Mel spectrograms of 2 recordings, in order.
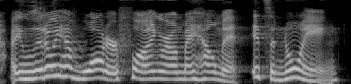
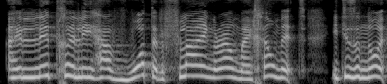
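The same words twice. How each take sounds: First: Said in the usual way. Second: Higher-pitched, badly faked French accent; attempted French accent. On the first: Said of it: "say it in an American accent". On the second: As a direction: imitate a French driver complaining, accent wobbly. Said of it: "I can't do a French accent".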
